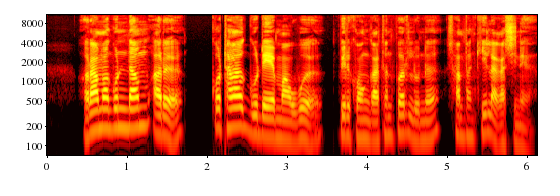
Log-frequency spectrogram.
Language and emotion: Bodo, neutral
